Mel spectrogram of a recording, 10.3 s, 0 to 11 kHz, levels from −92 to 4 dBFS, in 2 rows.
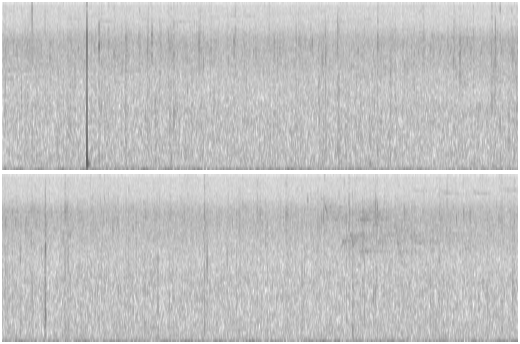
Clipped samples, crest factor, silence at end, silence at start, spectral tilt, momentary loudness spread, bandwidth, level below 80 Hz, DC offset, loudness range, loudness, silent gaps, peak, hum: under 0.1%; 42 dB; 0 s; 0 s; -2 dB/octave; 3 LU; 11 kHz; -62 dBFS; under 0.1%; 3 LU; -47 LUFS; none; -8 dBFS; none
